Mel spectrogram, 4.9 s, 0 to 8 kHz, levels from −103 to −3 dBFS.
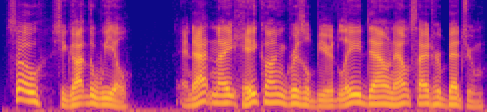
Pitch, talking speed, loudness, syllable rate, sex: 135 Hz, 185 wpm, -20 LUFS, 4.9 syllables/s, male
